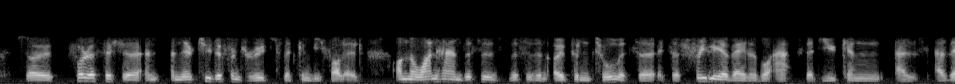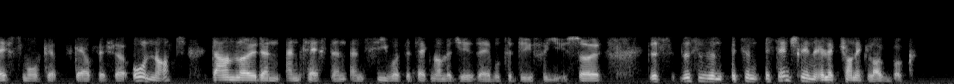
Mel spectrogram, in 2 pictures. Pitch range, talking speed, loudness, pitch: 100-145 Hz, 225 wpm, -22 LUFS, 115 Hz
